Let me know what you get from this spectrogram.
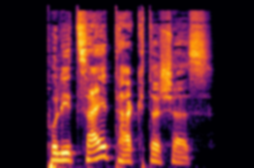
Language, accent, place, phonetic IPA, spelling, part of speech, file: German, Germany, Berlin, [poliˈt͡saɪ̯takˌtɪʃəs], polizeitaktisches, adjective, De-polizeitaktisches.ogg
- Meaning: strong/mixed nominative/accusative neuter singular of polizeitaktisch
